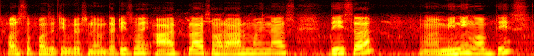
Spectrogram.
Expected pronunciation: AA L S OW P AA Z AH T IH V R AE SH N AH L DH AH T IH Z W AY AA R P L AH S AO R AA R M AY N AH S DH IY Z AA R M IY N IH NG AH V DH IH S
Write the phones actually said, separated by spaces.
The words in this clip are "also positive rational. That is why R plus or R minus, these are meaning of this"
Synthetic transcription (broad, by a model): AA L S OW P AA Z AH T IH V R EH S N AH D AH T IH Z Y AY AA R P L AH S AO R AA R M AY N AH S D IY S AA R M IY N IH NG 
